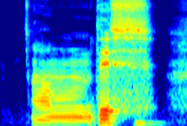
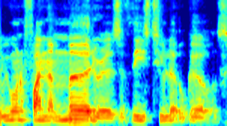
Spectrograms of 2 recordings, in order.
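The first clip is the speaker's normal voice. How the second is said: plain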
